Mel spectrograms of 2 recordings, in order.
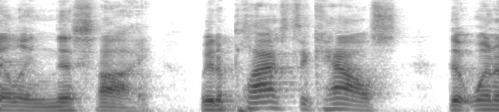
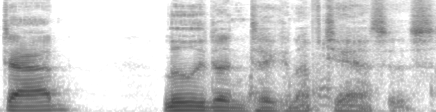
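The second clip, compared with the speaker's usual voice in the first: put-on, dead serious, deadpan child voice; 4 semitones lower than usual. Retelling a five-year-old's reply to her dad: imitating a dead serious child. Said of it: "She looks at me dead serious and goes".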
